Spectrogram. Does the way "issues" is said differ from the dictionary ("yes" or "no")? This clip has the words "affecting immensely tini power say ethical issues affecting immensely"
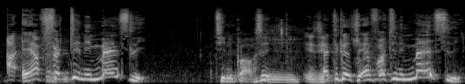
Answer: yes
